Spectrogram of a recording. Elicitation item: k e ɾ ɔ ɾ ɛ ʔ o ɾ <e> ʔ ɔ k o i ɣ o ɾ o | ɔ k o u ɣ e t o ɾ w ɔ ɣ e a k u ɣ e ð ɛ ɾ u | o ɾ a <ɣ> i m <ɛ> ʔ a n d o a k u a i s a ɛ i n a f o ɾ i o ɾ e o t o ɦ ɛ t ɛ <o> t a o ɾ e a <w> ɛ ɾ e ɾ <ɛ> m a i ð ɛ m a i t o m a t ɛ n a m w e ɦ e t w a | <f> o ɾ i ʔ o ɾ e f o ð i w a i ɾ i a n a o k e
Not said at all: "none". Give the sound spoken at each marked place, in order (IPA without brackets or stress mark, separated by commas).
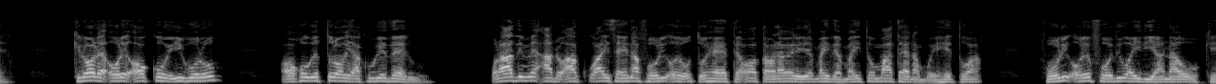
e, ð, ɛ, ɔ, w, ɛ, f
